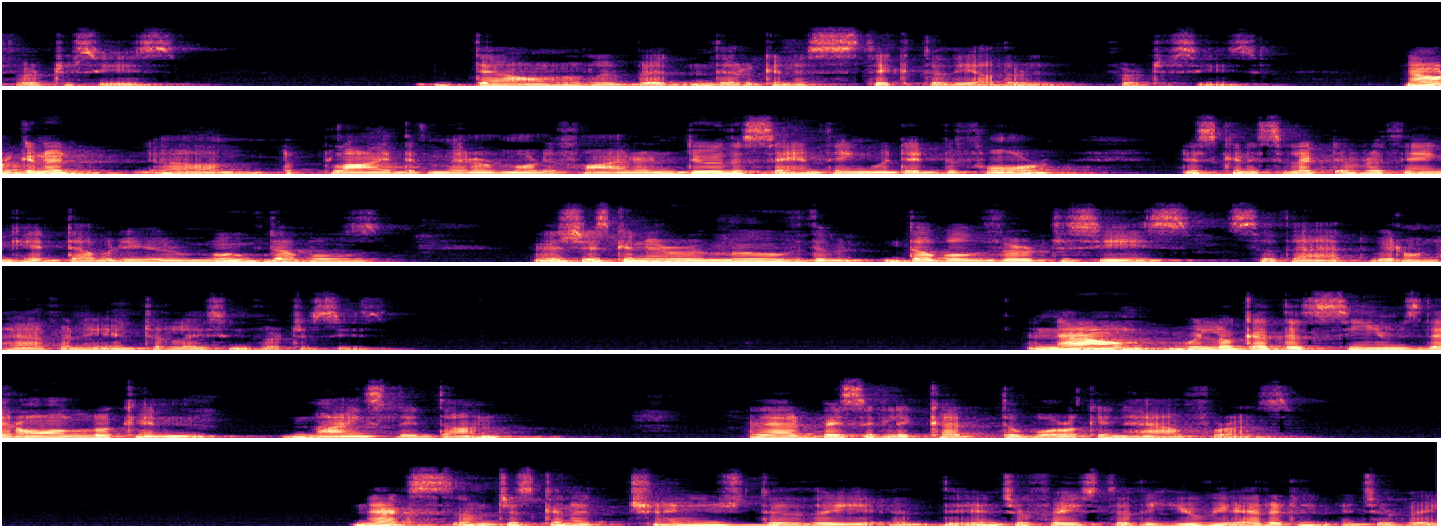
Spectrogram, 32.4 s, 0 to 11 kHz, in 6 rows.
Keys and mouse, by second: 0.1 a, 0.3 b, 1.0 a, 1.3 b, 3.1 g, 4.3 a, 6.7 Tab, 8.5-10.5 drag, 9.3 a, 9.9 Tab, 11.0 a, 11.7 w, 14.8 Tab, 15.4 z, 15.6 middle click, 16.8 z, 17.7 Tab, 18.3 a, 20.3 middle click, 21.6-22.6 middle drag, 23.0-26.7 middle drag, 30.1 middle click, 30.5-32.1 drag.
